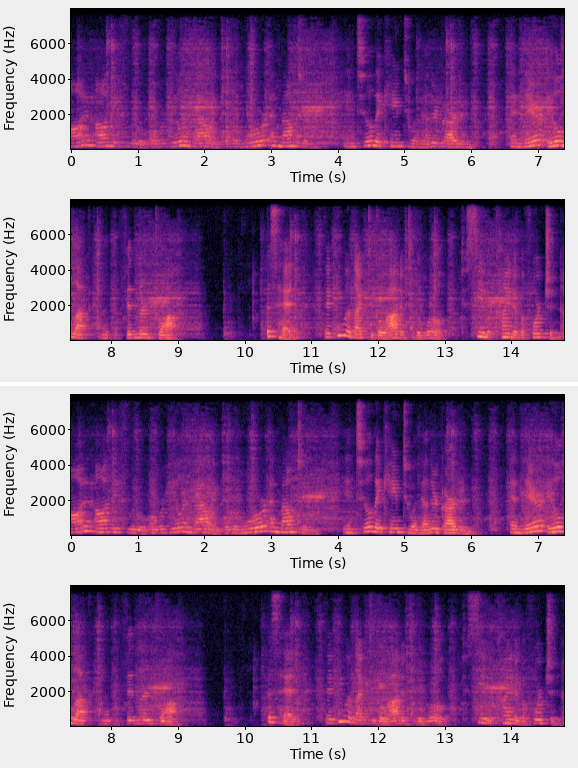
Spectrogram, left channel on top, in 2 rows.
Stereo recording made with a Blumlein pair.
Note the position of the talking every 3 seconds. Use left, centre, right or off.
right, right, centre, left, left.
